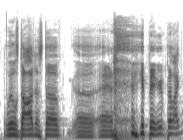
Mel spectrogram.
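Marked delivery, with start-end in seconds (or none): none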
